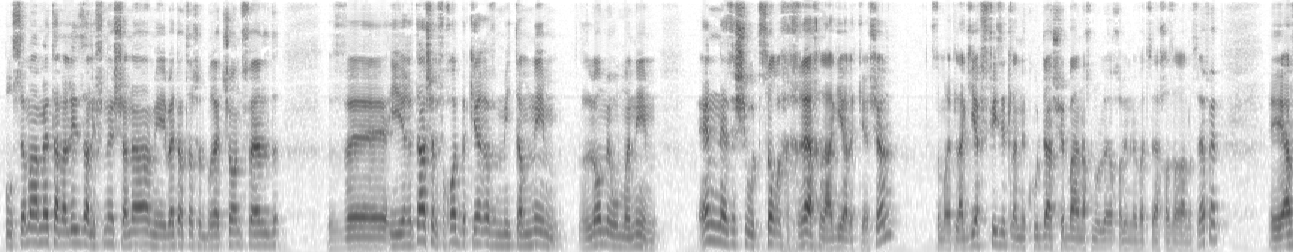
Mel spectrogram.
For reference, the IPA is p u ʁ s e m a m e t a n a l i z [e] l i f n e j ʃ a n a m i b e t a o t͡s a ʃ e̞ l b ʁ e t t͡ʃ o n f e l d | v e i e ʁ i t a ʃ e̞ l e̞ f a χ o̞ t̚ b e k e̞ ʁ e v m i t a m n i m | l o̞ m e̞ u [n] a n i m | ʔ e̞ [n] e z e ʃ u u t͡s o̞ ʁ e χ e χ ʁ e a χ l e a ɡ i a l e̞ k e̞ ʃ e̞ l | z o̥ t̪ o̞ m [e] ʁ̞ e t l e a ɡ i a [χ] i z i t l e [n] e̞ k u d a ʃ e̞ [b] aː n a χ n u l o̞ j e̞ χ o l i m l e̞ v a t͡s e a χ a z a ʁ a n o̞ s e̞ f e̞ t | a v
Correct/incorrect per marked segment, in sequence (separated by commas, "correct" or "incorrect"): incorrect, incorrect, correct, correct, incorrect, correct, correct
